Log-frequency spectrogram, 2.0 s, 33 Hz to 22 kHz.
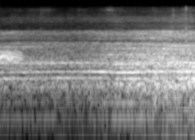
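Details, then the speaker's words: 2006 Mercedes C350 4matic (W203, 3.5 L) at start-up idle. A faint, steady high whine rides over the idle without changing pitch: power steering pump whine. The car puffed a little smoke on start, which the owner is not concerned about. "here we're going to go ahead and start it and you can hear you can hear that power steering pump whine a little bit and she popped a little bit of smoke but I'm not concerned about that either"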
